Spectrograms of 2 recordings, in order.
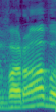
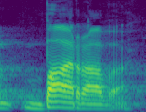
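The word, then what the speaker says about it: Варавва: И само имя Варава – очень интересное имя. Это древнеарамейское имя, и правильное произношение этого имени – это Барава. Само имя состоит из двух частей – Бар и Ава.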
